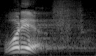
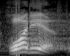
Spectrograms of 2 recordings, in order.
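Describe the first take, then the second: First: What if with the if weighed heavily; stress on if. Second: What if with the word if leaned on; stress on if. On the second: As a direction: press on the if in What if. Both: Shown as a demonstration. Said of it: "with emphasis on if".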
